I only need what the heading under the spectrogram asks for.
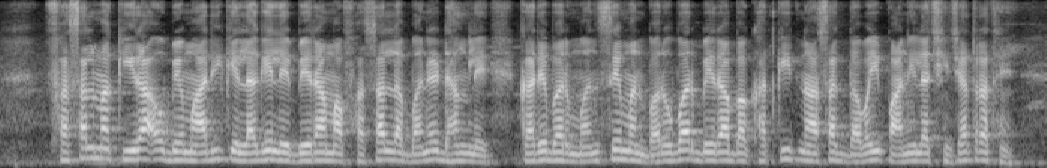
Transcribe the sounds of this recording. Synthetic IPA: fʰɐsəlmãkiːɾaoːbeːmaːɾikelɐɡelebeːɾamãfʰɐsəlːəbɐneɖʱə̃ŋɡlekəɾebəɾmɐnsemɐnbɐɾoːbəɾbeːɾabɐkʰət̪kiːʈ̪naːsək̚d̪ɐʋəipaːnilɐt͡ʃʰɪ̃t͡ʃət̪ɾɐt̪ʰɦɛ̰̃ː

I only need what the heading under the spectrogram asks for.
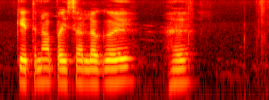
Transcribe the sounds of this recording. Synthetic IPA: ket̪napəɪsaləɡəj | ɦɛ

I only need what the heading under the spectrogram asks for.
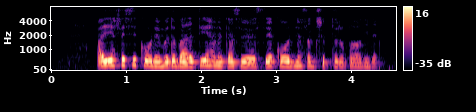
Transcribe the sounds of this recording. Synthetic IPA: ɐjefesikoːɖe̞mbɐd̪ubʱaːɾɐt̪iːjɐɦɐnɐkːaːsɐʋjɐʋɐst̪ʰejɐko̞ːɖnɐsɐŋkʂip̚t̪ɐɾuːpɐʋaːɡid̪e

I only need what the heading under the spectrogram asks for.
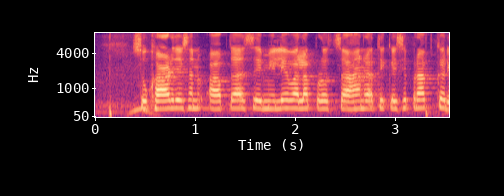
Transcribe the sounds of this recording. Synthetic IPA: sʊkʰaːɽd͡ʒɛːsənaːp̚d̪asemɪleʋaːlapɾoːt̪saːɦənɾaːt̪ʰikesepɾaːp̚t̪̚ʰkəɾi

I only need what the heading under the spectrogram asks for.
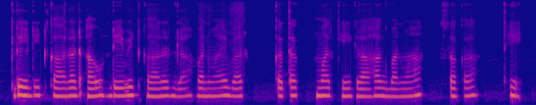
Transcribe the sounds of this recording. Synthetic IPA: kɾeːɖɪʈkaːɾəʈauɖeːʋɪʈkaːɾəɽlabənʋaːebɐɾ | kət̪ək̚ | məɾkeɡɾaːɦəkbənʋa | səka | t̪ʰeː

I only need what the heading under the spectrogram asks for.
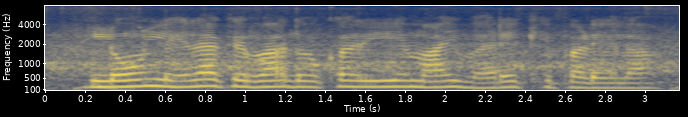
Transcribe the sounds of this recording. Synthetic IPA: loːnleːlakeːbaːd̪oːkəɾiemaːibʱəɾeːkʰeːpəɽeːlaː

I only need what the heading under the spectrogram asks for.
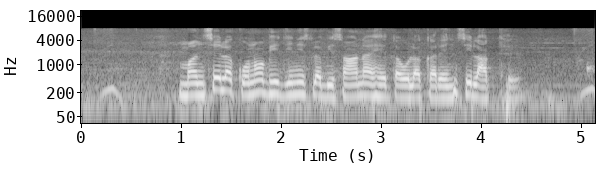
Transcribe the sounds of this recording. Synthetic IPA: mɐnselɐkoːnõbʱid͡ʒinislɐbisaːnaɦet̪ɐolakɐɾẽnsilaːɡt̪ʰeː

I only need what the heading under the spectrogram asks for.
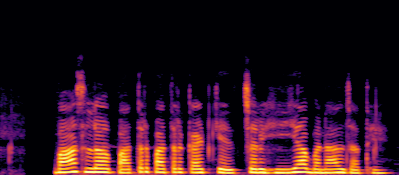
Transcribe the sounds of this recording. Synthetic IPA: ʋãːsləpaːt̪əɾpaːt̪əɾkɛːʈket͡ʃəɾɦijabənaːld͡ʒaːt̪eː

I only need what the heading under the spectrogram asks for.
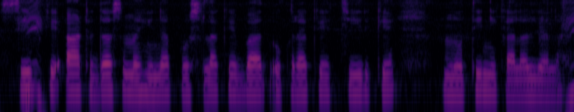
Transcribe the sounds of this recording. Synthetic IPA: sipkeʔaːʈʰd̪əsməɦiːnaposlakebad̪o̰kɾaket͡ʃiːɾke | moːt̪inɪkaːləld͡ʒaːla

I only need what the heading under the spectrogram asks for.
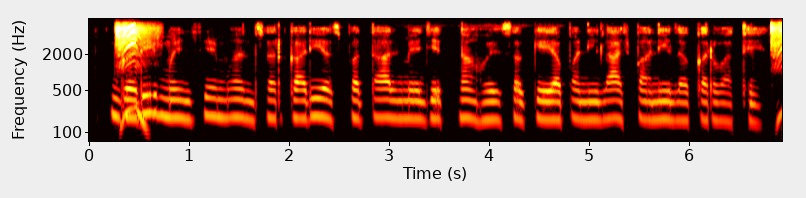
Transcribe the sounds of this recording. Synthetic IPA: ɡəɾiːbməɪ̃nsemənsəɾkaːɾiəspət̪aːlmẽd͡ʒɪt̪naɦoesəkeɐpənɪlaːd͡ʒpaːniləkəɾʋat̪ʰẽː

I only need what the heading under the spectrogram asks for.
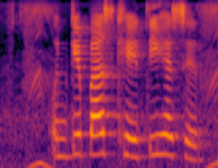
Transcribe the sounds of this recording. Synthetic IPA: ʊnkepaːskʰeːt̪iɦɛsɪɾ

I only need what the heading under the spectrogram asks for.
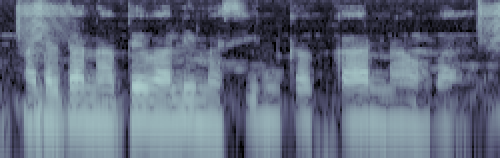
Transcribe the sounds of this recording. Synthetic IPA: ad̪əɾd̪anaːpeʋaːlimɐsiːnkakaːɾnaɦoɡaː

